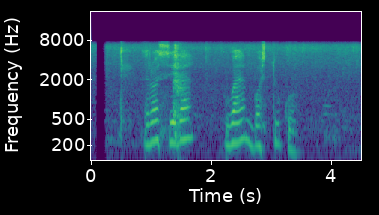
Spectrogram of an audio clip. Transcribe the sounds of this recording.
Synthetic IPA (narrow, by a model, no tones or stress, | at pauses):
rʌseba | wabʌst̪uko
